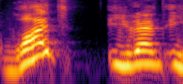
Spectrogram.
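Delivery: high, loud disbelieving "What?"; mock shock at the request; incredulous. Disbelieving retold reaction.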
